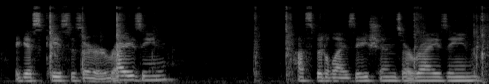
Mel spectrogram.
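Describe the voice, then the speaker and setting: A woman's fairly low, monotone voice at a fairly slow pace, with noticeable background noise. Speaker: tarot reader. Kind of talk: tarot reading. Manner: casual. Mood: calm, slightly concerned. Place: home room. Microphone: phone near.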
